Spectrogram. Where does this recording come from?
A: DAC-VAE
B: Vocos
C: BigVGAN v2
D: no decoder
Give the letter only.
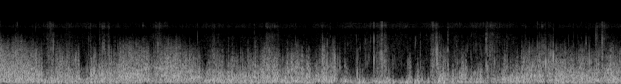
D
